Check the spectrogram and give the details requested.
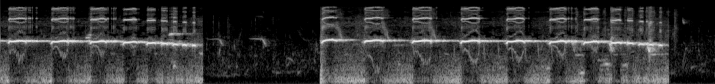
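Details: Plaintive cuckoo, called kedasih, emprit gantil in Javanese and cirit uncuing in Sundanese, giving a run of clear whistled notes about two per second that slowly step lower in pitch, a short pause, then a second falling run; loud, harsh recording.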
